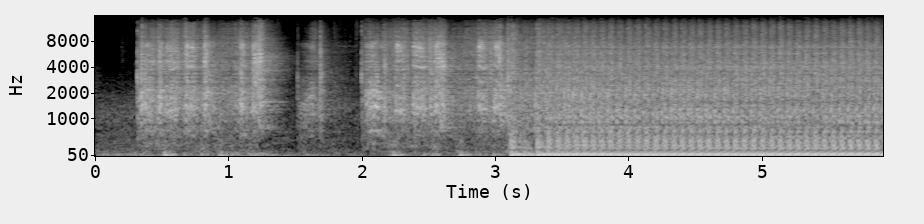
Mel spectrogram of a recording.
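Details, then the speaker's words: BMW F650 motorcycle with a blown head gasket, head gasket sealer added to the radiator, starting to idle for 10 minutes: a couple of cranking bursts, then the single settles into a steady, slightly lumpy idle of about three beats a second. "this bike has a blown head gasket that's why we went a bit quiet on it"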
